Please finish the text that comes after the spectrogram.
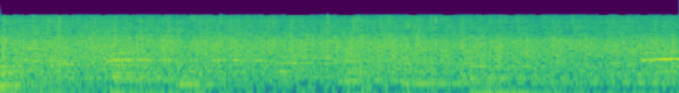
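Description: A church congregation applauds: dense, sustained clapping from many hands fills the space at an even volume from start to finish.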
